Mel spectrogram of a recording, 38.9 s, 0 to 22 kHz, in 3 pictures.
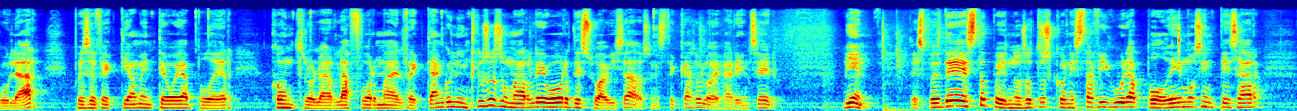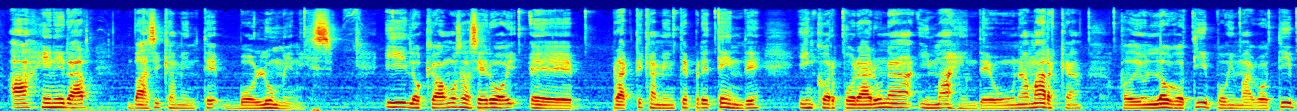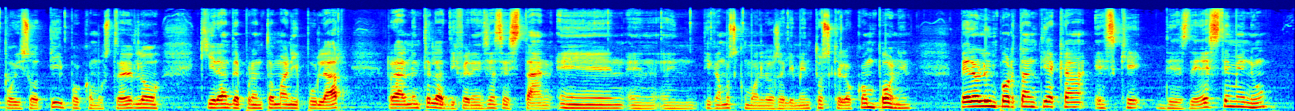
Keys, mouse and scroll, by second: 3.1 click, 4.4-6.6 drag, 14.4-16.0 drag, 16.9-18.3 drag, 18.8 click, 20.1-21.4 drag, 22.8 middle click, 23.9 shift+middle click, 24.3-24.9 scroll up 1, 24.9 middle click, 25.7 shift+middle click, 26.2-26.6 scroll up 1, 26.6 shift+middle click, 30.5 shift+middle click, 31.1 middle click, 32.6 middle click, 33.1 shift+middle click, 33.9 middle click.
